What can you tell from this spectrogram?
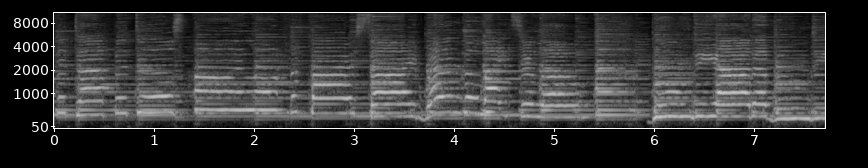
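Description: Banjo ukulele strummed steadily, playing the chords of a sing-along song with several strums a second.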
